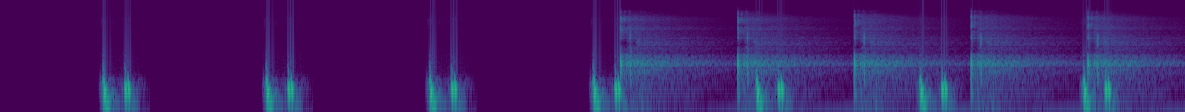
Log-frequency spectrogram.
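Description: Heavy footsteps thud slowly up stone stairs, growing louder and more echoing.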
